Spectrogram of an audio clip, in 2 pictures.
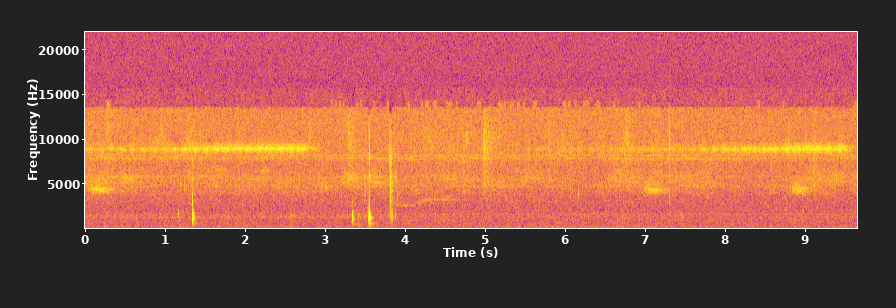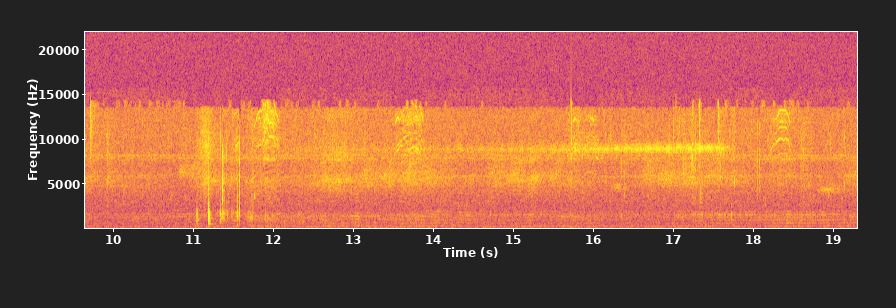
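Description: A shallow stream trickles softly outdoors.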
